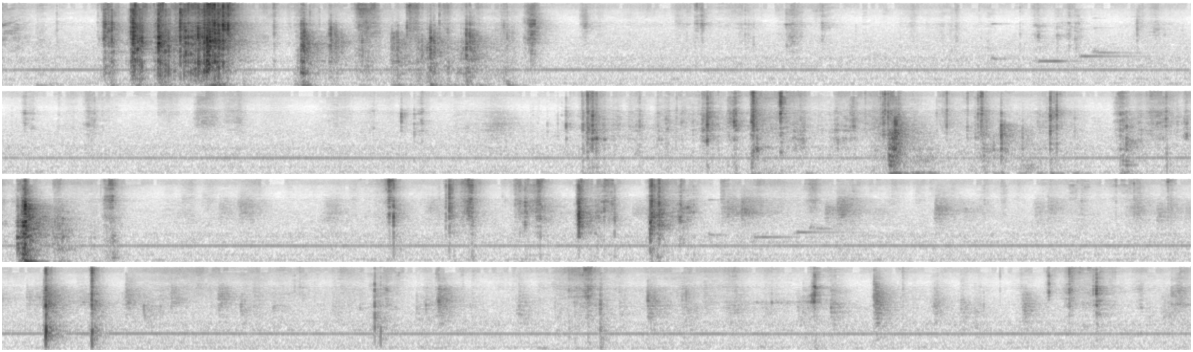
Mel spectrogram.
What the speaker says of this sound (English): give a quick shuffle to these cards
